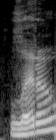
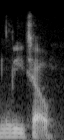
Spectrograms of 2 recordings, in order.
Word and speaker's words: Leto: Leto I it depends I call him Leto okay we haven't we haven't watched the movie yet I haven't watched the movie yet so not I'm I'm not up on the movie's pronunciation um yes I think the movie calls him letto I think the audio book calls him Leto which is just like okay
